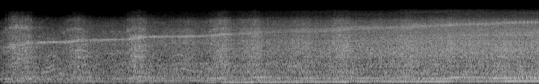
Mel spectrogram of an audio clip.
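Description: A turbocharged pro field class pulling tractor with one 3-inch turbocharger, limited to 3,000 RPM, roars at a Mound City, Kansas tractor pull, with a loud, sustained engine drone and a rising turbo whine under an announcer's voice.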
